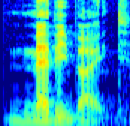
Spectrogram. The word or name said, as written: mebibyte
